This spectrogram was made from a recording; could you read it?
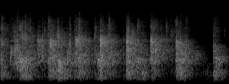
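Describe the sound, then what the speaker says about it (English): A small group in a sales training session claps in a loose, rhythmic burst of about eight distinct beats, close and fairly quiet, ending with a final clap. "give these guys a round of applause"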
